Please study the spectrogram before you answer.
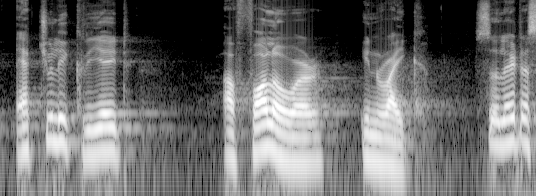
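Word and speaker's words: Wrike: really worked for me is besides outlook is reich and it's spelled w-r-i-k-e what you can do is you can actually create a follower in reich so let us say i want to send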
